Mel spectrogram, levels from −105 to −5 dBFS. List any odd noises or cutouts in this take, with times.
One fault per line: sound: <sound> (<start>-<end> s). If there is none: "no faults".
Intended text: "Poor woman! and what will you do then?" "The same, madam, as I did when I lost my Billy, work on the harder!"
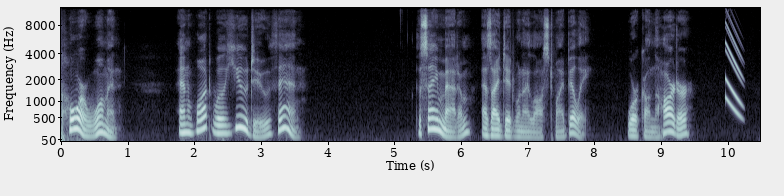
sound: chirp (10.0-10.3 s)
